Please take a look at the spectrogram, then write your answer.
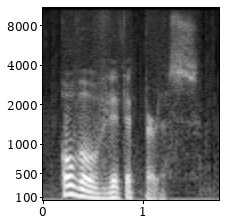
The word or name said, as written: ovoviviparous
